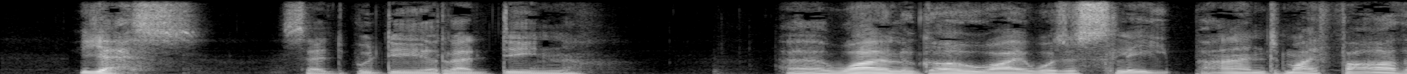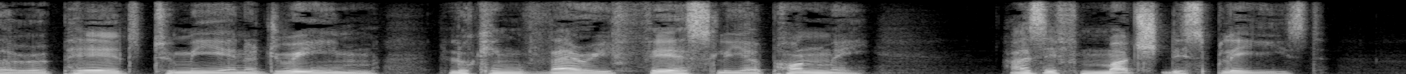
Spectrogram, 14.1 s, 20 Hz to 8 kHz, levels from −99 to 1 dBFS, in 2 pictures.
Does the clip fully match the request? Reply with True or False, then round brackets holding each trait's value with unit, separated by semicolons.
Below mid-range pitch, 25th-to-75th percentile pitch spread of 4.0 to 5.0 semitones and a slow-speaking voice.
True (110 Hz; 4.3 semitones; 125 wpm)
